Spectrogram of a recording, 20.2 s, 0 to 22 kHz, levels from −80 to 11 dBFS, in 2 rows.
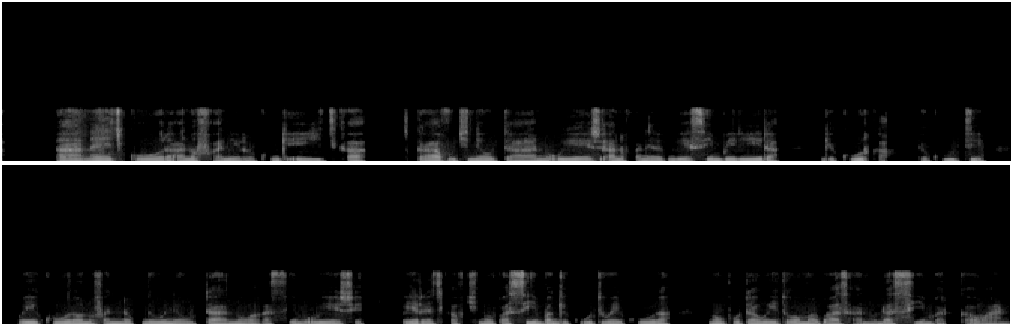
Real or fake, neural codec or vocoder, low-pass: real; none; 7.2 kHz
